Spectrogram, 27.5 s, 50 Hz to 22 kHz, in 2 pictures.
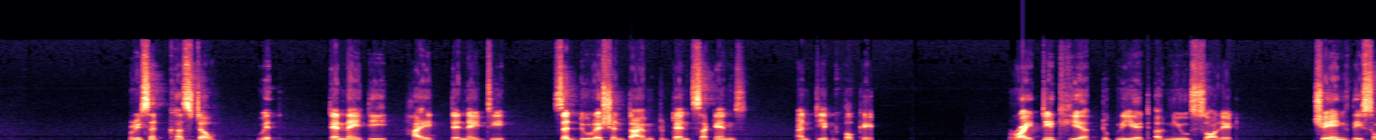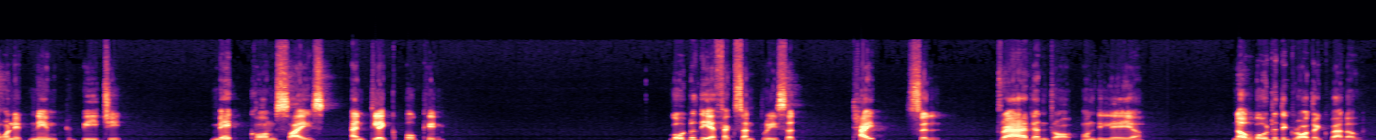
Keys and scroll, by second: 0.0-2.9 typing, 16.0 shift+b, 16.4 shift+g, 22.1-23.2 typing.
